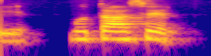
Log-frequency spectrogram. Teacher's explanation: और ये हमजा होता है यहां प मुतासिर ऐसे होता है ये मुतासिर बेसिकली हमजा गायब कर देते हैं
